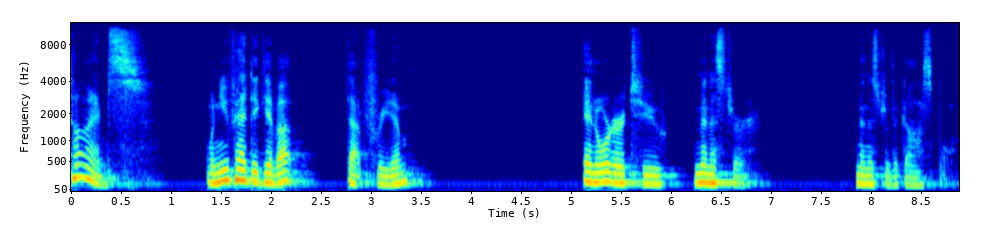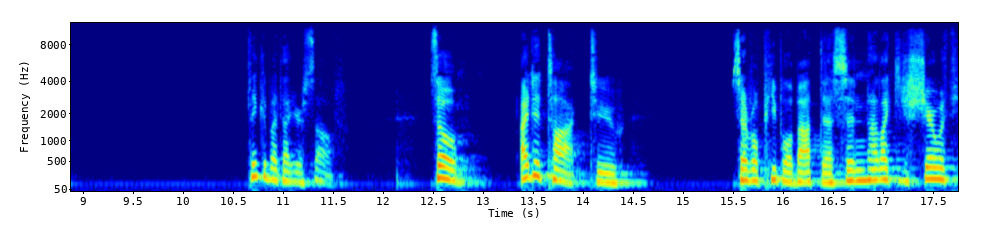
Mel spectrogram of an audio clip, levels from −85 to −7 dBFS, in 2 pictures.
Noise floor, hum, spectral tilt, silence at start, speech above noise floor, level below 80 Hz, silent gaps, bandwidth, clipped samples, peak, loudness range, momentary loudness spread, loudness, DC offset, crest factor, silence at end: -75 dBFS; none; -6 dB/octave; 0 s; 41 dB; -76 dBFS; none; 11.5 kHz; under 0.1%; -12 dBFS; 10 LU; 16 LU; -35 LUFS; under 0.1%; 24 dB; 0 s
